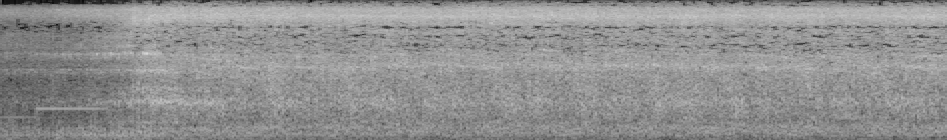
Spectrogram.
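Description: Diesel-hauled passenger train passing close by at a level crossing: a loud, steady rumble and rattle of steel wheels on the rails. It swells about a second in as the train reaches the crossing.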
